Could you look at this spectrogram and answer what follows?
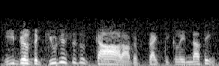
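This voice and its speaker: An actor playing a morbidly genial undertaker in an old radio comedy, solemn, formal and punning. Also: male voice, a little high, big pitch swings, vocal fry. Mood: droll. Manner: formal, grandly deliberate, punning. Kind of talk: 1940s radio comedy acting. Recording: dull, noisy old radio recording.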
